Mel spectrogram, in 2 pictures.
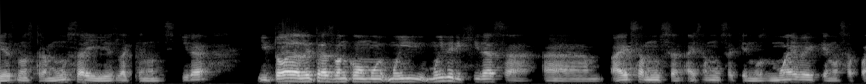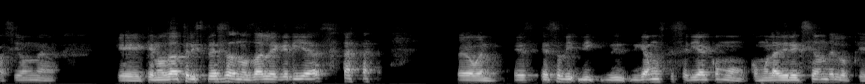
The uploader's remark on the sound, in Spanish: Charlamos via zoom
